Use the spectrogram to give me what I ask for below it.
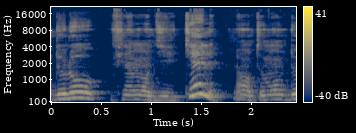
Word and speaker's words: Quelle: Et l'eau en allemand, la source ça se dit quelle et ça s'écrit exactement quel comme nous on dit quel.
